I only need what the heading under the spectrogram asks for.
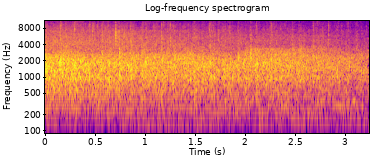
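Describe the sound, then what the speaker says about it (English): A benefit luncheon audience applauds elected officials, a steady, dense patter of clapping at moderate distance that holds evenly and fades slightly toward the end, with no talking over it. "Let's give them a round of applause,"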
